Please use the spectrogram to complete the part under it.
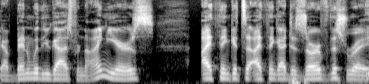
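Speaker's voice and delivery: ordinary talk, nothing marked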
